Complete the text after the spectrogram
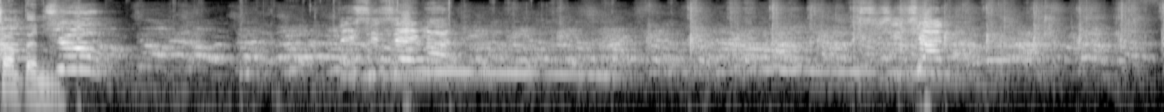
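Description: A crowd cheers and shouts in a loud, echoing room.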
